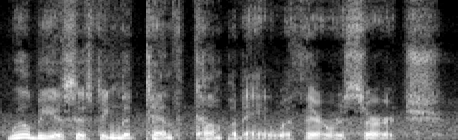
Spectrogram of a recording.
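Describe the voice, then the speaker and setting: An actor playing an older veteran knight in a game, speaking with measured, solemn storytelling gravity in a gravelly voice. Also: male voice, sits low, huge pitch swings, mellow, a little hiss or hum, exaggerated voice. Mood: encouraging. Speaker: game character.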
